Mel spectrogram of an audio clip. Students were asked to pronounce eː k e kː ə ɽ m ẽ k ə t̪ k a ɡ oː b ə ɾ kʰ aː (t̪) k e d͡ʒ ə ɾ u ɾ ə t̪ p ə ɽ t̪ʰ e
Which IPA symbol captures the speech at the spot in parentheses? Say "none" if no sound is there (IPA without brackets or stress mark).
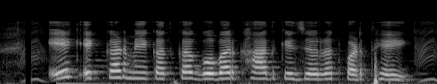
d̪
